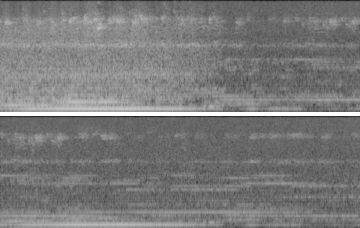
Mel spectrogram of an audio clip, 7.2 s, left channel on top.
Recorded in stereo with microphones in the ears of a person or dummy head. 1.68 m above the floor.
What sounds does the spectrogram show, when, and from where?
Only background noise.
